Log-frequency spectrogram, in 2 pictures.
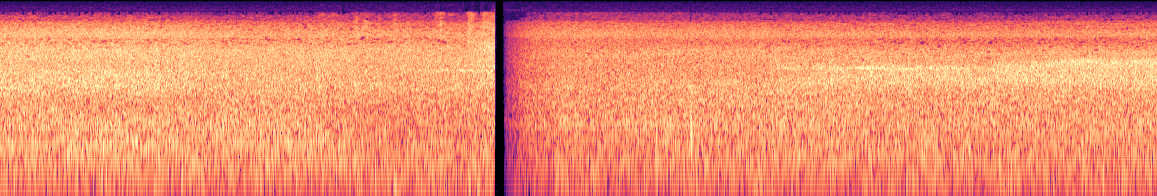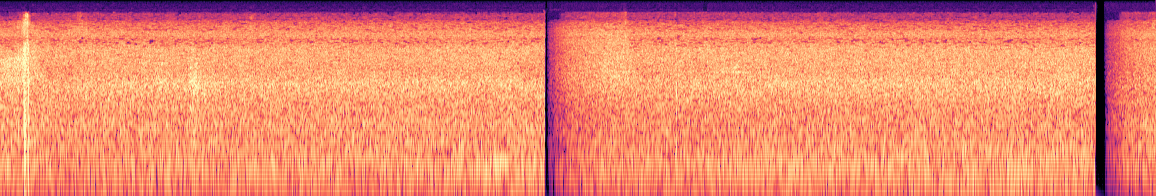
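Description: Broad, steady rush of a large swollen river at the Rudraprayag confluence in Uttarakhand, a continuous loud roar heard alone, cut by two brief dropouts.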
